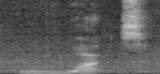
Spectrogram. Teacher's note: I'm not hearing ah, and I don't hear A, I actually hear almost like the short U sound. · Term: oddball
